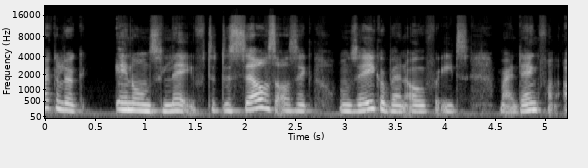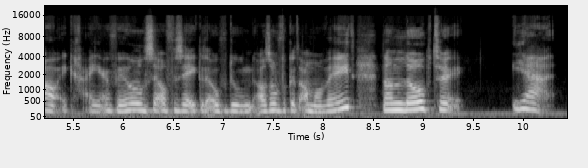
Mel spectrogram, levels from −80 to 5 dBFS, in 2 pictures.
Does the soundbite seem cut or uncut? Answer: uncut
